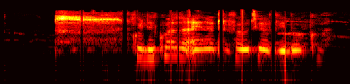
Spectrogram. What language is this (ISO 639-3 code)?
swa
